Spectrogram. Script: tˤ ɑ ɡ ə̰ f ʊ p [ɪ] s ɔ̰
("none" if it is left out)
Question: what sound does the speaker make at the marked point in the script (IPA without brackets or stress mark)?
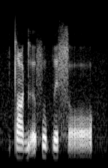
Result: ɪ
